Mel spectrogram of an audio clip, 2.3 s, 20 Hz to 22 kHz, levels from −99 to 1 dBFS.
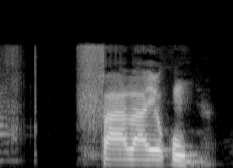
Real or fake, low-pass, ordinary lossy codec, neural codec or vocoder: real; 7.2 kHz; Opus, 64 kbps; none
